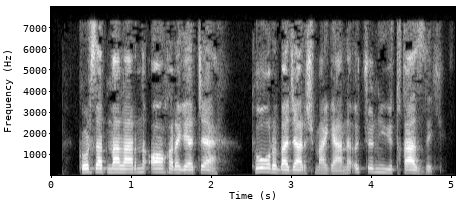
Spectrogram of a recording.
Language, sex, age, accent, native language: Uzbek, male, 18-24, Qashqadaryo, Uzbek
